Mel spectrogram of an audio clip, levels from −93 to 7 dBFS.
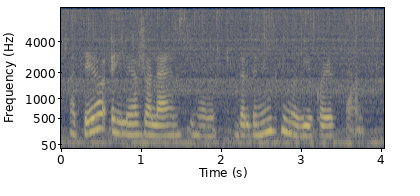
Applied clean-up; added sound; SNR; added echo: none; Sink (filling or washing) / Water tap, faucet; 10 dB; none.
